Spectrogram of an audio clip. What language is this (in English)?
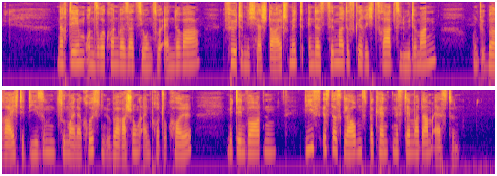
German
